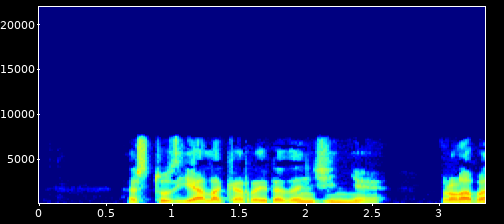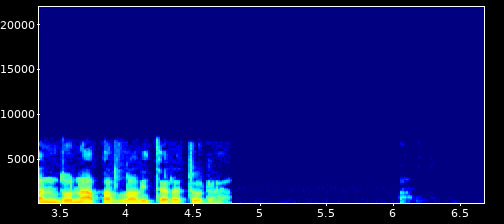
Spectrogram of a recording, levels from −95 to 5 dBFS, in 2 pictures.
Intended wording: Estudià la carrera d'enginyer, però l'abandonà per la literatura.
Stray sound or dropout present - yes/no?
no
